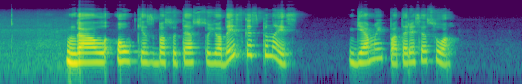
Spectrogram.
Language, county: Lithuanian, Telšiai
